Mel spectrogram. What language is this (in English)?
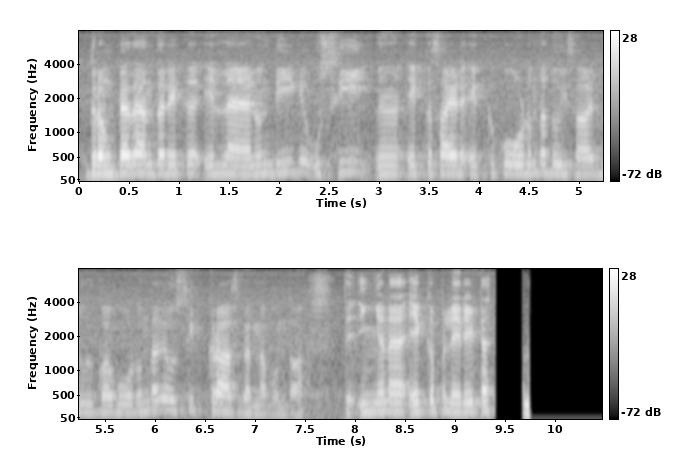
Dogri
